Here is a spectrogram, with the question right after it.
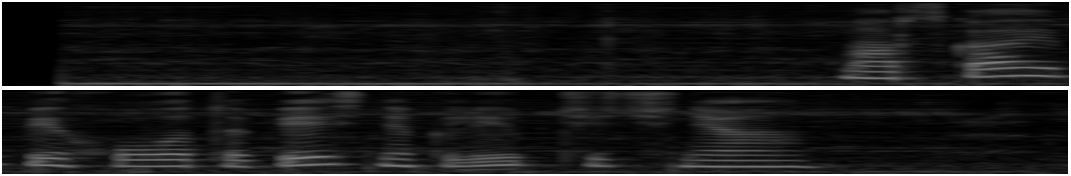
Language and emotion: Russian, sad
